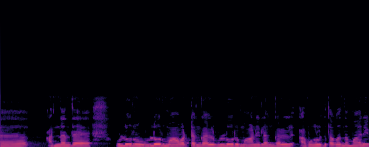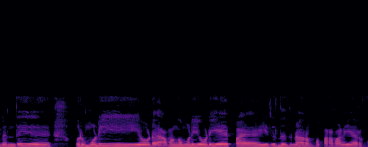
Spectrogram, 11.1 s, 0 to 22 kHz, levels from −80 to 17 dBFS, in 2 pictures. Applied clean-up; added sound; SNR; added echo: none; none; none; none.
